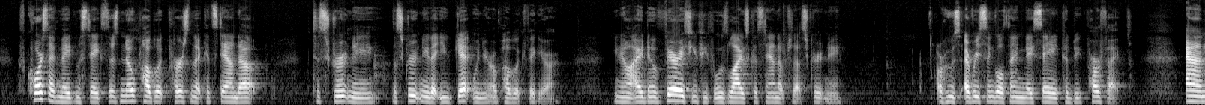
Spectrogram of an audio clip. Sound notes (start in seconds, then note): none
